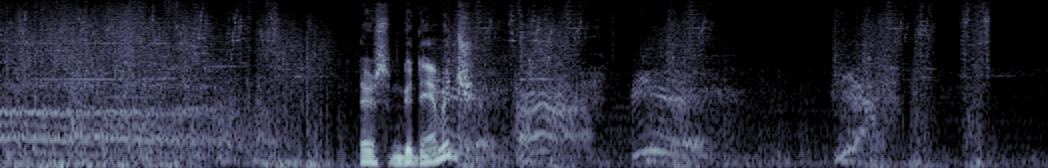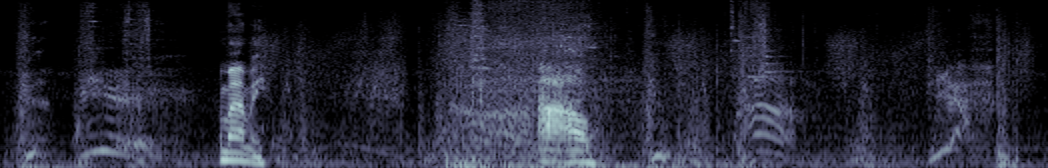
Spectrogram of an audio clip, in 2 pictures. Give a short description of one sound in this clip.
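Blades slash with sharp swishes in a fight.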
